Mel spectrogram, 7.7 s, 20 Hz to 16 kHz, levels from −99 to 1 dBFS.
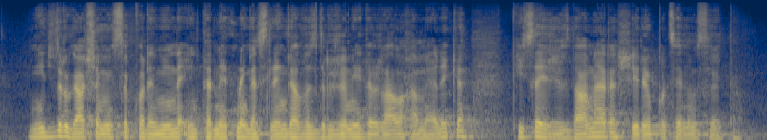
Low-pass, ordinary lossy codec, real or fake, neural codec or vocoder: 14.4 kHz; none; fake; codec, 44.1 kHz, 3.4 kbps, Pupu-Codec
